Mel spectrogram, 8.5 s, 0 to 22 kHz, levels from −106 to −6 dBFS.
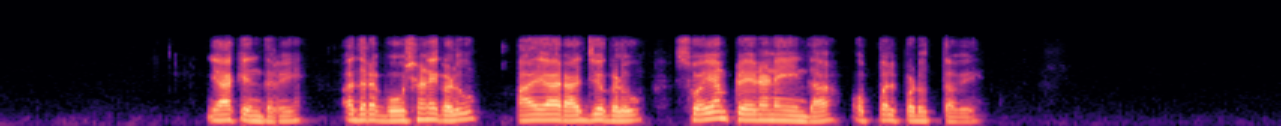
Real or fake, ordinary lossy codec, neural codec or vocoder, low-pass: fake; Opus, 24 kbps; codec, 44.1 kHz, 7.8 kbps, Pupu-Codec; 7.2 kHz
